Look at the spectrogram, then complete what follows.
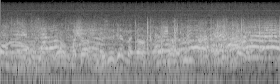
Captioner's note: murmurs; claps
